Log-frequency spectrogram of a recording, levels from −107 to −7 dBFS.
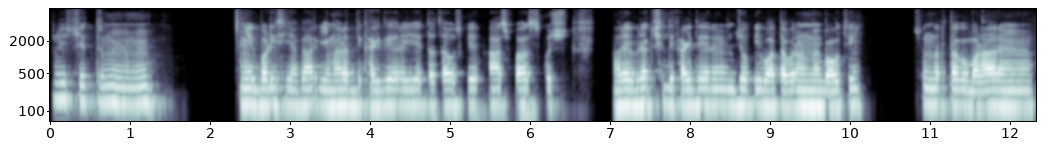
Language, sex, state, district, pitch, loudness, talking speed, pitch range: Hindi, male, Uttar Pradesh, Hamirpur, 130 Hz, -19 LUFS, 165 wpm, 125-135 Hz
